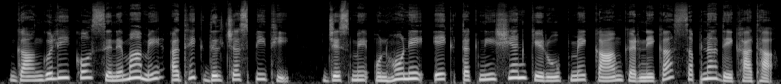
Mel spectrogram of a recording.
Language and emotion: Hindi, neutral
